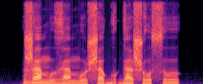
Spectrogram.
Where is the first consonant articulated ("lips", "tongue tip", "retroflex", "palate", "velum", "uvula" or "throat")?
retroflex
